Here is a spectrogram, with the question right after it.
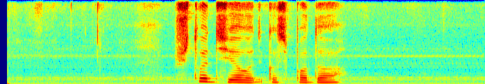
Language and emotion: Russian, sad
